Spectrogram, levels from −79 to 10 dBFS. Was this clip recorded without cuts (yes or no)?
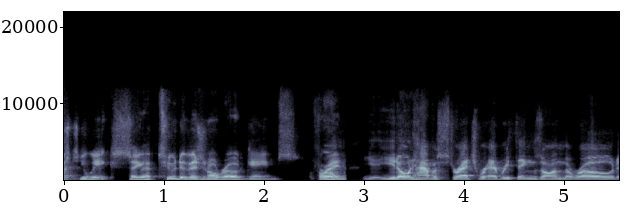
no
